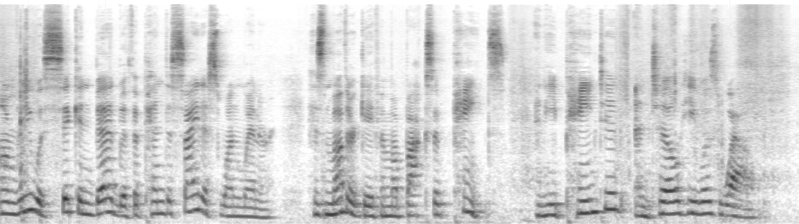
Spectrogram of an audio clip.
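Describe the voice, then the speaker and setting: A woman talks at a moderate pace and a medium pitch, with lively intonation. Her voice is somewhat breathy. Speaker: kindergarten teacher. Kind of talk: reading aloud; children's storytime explanation.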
